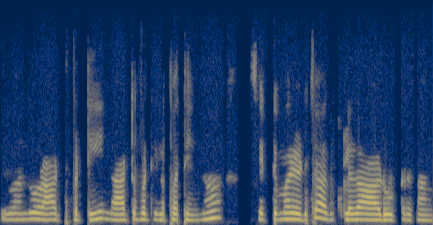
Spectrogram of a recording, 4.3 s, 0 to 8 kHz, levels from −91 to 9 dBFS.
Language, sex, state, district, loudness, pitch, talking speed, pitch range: Tamil, female, Tamil Nadu, Namakkal, -16 LUFS, 210 Hz, 180 wpm, 205-220 Hz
